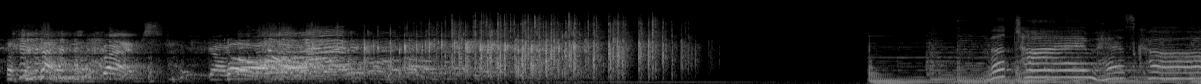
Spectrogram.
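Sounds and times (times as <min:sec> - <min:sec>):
crowd clapping: 0:02.4 - 0:07.4.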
